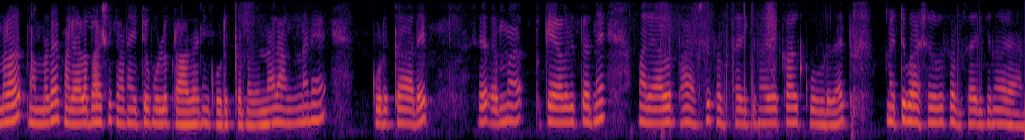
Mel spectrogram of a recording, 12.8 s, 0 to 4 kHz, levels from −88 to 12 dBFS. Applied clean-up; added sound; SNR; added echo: none; none; none; none.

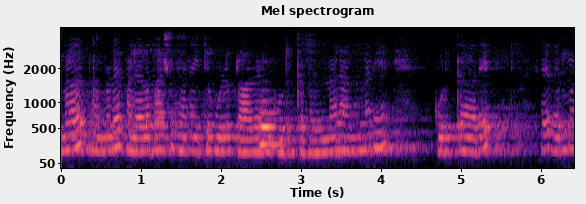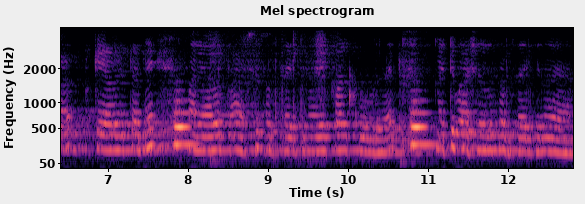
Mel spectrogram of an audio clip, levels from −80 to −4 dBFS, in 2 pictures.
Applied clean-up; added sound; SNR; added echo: none; Brass instrument; -2 dB; reverberation time 2.1 s.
